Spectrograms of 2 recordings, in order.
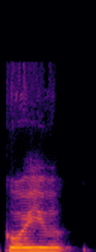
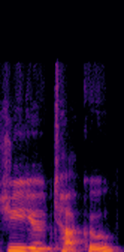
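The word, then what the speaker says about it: gyotaku: we did fish printing goyu well I think it's pronounced guu taku like a Japanese technique of printing the fish so all the kids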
